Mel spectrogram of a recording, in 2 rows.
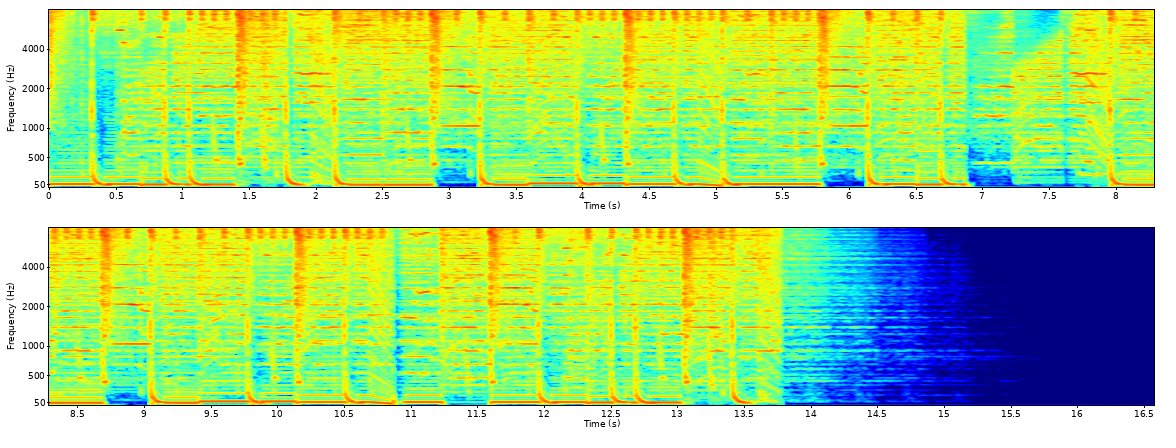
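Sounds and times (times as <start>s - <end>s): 
trendy modern video advertising music: 0.0s - 14.0s.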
